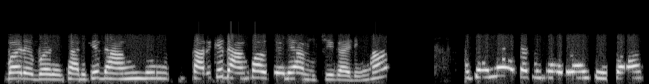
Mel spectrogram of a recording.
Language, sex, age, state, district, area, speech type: Goan Konkani, female, 30-45, Goa, Murmgao, urban, conversation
